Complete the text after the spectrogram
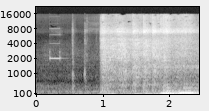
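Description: A car engine starts and idles loudly.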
